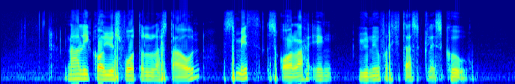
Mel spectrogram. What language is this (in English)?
Javanese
